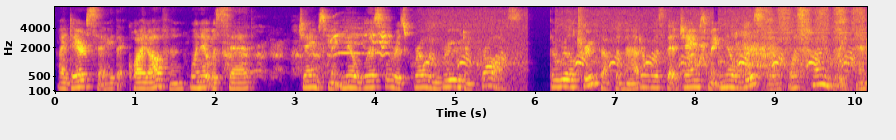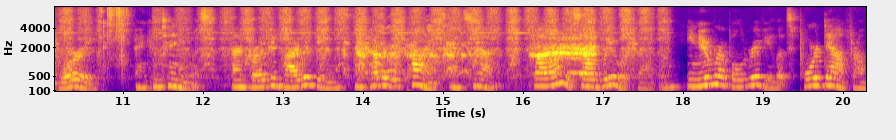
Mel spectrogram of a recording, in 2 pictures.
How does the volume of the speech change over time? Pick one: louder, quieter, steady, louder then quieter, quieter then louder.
steady.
